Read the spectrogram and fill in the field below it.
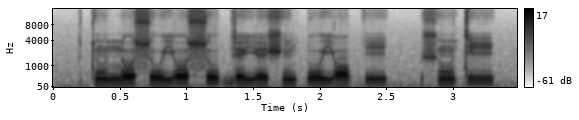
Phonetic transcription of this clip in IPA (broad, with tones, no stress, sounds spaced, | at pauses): t ũ˨ n o˧ s u˨ j o˧ s u˦ ɡ e˦˨ j e˨ ʃ ĩ˨ k͡p u˧ j ɔ˨ k i˨˦ | ʃ ũ˧ t i˦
